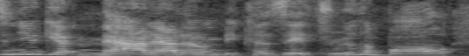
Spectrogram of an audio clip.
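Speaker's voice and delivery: ordinary delivery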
